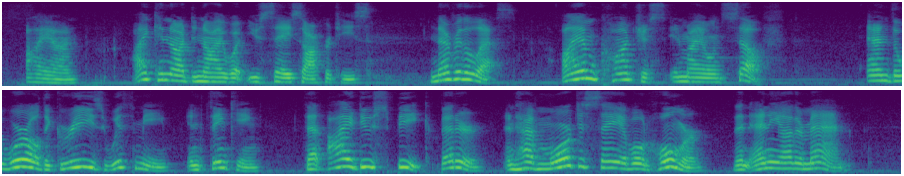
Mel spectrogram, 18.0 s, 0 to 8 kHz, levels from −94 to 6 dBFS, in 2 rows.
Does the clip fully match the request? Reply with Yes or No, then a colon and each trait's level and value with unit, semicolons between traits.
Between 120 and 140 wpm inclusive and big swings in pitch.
Yes: slow, 135 wpm; wide, 7.3 semitones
